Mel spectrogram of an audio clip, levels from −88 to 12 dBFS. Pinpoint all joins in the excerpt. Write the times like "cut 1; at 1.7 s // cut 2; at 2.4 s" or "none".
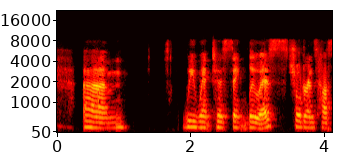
cut 1; at 1.8 s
